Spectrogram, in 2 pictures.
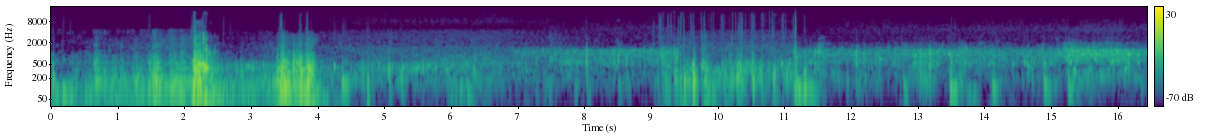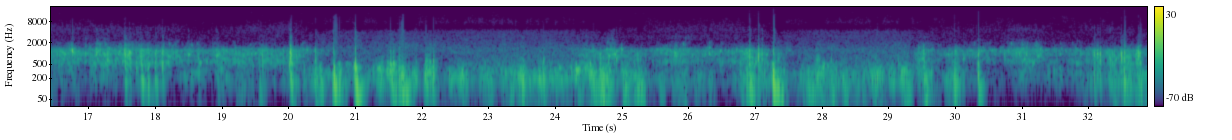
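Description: Crab trap heard from a camera sealed inside it, underwater and muffled: heavy thuds and rushing water in the first few seconds as the trap is dropped in and sinks, then scattered soft knocks and bumps as it settles on the bottom.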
